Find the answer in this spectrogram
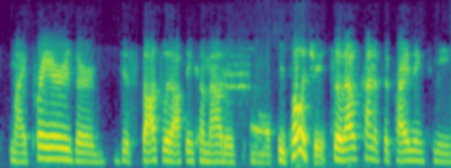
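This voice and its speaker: A woman with a plain, everyday voice speaks at a moderate pace in a fairly low pitch. Her intonation is fairly even, with an American accent. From Orlando, Florida. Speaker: spoken word poet and author. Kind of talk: interview.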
